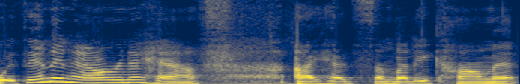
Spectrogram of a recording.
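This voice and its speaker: A woman talks at a moderate pace with a medium pitch and lively intonation. Hers is an ordinary speaking voice. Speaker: winery owner. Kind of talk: interview answer.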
